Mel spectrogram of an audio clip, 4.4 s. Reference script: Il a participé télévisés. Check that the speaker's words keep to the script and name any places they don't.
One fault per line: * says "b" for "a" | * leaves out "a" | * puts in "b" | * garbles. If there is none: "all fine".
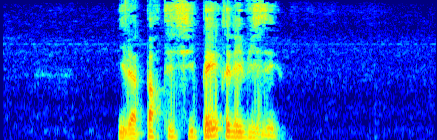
all fine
